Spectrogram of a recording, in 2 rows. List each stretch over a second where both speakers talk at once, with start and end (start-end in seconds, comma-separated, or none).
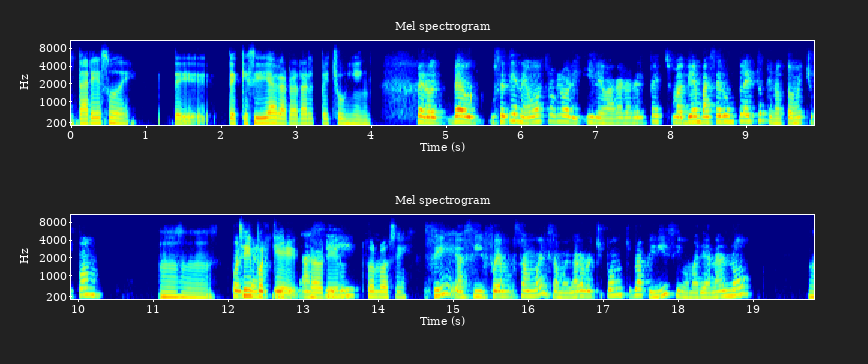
12.1-13.8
